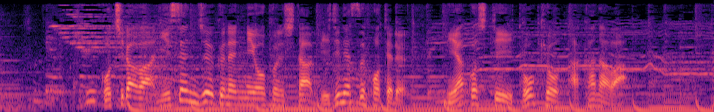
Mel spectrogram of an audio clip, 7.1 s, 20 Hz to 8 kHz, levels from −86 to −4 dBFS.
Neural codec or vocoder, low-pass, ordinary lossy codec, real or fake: none; 7.2 kHz; none; real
